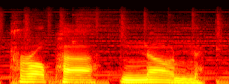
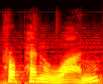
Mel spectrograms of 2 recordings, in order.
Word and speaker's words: propanone: behaving what we call proper known propanone now it's not propane one its proper known that known that's the way you're going to pronounce it it's not one as a number at the end it's not okay and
